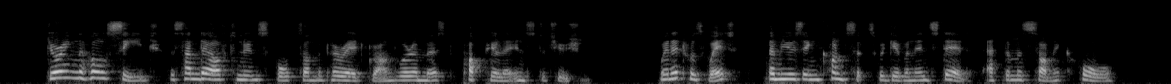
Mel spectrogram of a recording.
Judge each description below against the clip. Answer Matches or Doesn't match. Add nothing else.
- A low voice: Doesn't match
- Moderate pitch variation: Matches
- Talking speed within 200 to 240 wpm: Doesn't match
